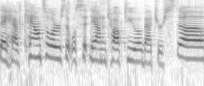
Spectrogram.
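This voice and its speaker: A woman speaks with a fairly high pitch and ordinary pitch variation in a very clean recording with a silent background. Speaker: senior resource center program coordinator. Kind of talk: presentation to caregivers. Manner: fast.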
